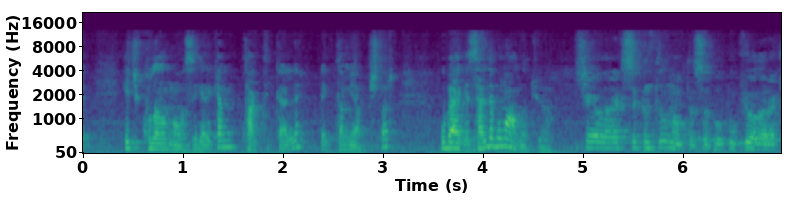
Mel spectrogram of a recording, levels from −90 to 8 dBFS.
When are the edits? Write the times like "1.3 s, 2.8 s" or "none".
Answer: 4.9 s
